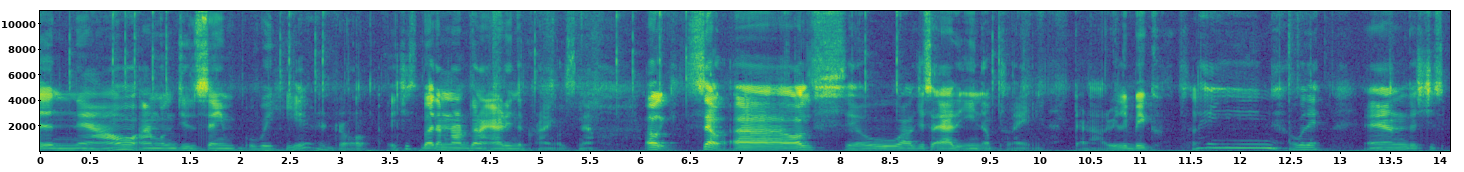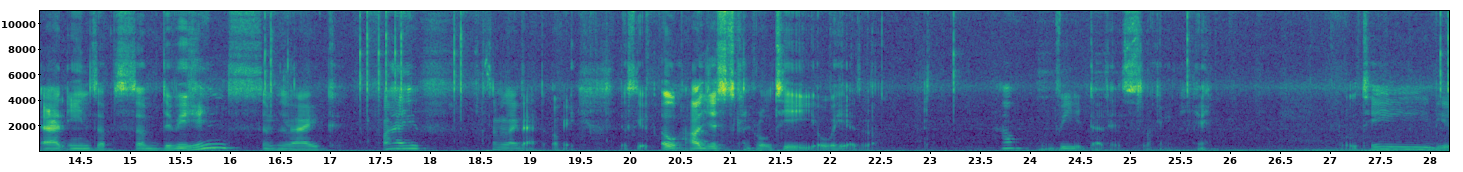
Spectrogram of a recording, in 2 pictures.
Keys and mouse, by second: 1.1 right click, 2.3-4.4 drag, 3.7 a, 4.5-5.7 middle drag, 8.8 shift+a, 9.7 s, 13.3 Tab, 14.5 q, 15.3 w, 17.2-20.0 drag, 19.2 a, 19.5 Tab, 20.3 Tab, 20.8 a, 21.9 ctrl+t, 25.8 ctrl+z, 26.8 ctrl+t, 28.0-28.1 drag.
